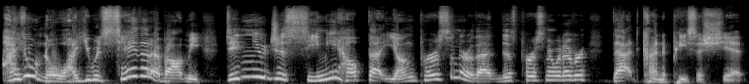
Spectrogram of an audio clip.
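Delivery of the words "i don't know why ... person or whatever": higher, wounded mock innocence; playing innocent. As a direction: play the phony caught out, acting hurt. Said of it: "they're like".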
